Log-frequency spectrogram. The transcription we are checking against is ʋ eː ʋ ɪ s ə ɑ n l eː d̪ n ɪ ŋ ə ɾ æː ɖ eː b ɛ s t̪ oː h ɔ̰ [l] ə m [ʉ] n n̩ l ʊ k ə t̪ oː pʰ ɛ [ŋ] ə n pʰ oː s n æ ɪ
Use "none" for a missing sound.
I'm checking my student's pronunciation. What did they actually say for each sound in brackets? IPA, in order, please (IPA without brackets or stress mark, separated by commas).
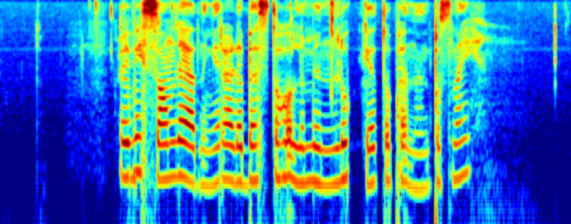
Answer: l, ʉ, n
